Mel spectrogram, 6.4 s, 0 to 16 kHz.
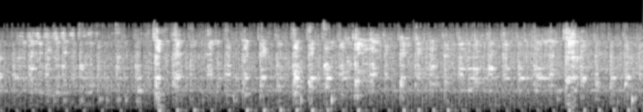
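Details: Water pump's single-cylinder 11.25 engine after repair: damaged regulator gear fixed, neglected oil changed, pipe renewed; thumping at about three firings a second, slightly uneven but running on its own without misses.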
